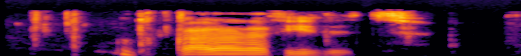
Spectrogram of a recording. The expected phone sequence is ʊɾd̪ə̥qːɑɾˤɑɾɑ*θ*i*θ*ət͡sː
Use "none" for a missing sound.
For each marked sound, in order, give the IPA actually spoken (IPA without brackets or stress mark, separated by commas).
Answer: θ, ð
